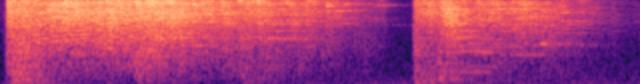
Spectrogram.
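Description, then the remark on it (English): Loud glass shattering as someone runs through it, a broad, bright crash with tinkling shards scattering down, followed about two seconds later by a second smashing burst of breaking glass. “Regardless of where the glass came from, why did he choose new glass to run through?”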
